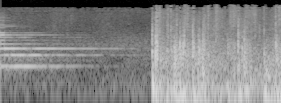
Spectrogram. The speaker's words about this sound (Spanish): El gran edificio viejo explota.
